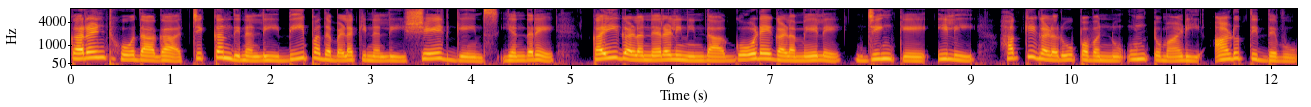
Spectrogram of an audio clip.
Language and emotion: Kannada, neutral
